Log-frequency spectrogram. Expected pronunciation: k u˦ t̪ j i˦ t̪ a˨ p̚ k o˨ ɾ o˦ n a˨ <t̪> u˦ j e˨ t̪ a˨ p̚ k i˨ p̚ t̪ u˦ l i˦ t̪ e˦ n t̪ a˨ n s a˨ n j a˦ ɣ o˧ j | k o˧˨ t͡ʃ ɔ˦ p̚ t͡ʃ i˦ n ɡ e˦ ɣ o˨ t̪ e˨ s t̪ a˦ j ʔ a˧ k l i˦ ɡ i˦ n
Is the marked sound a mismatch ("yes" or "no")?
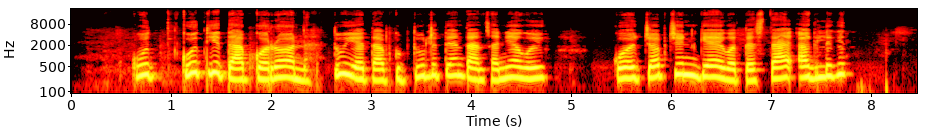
no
